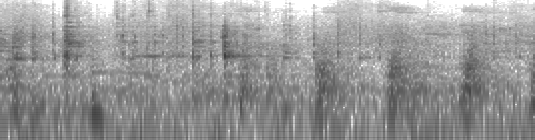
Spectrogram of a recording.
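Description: Prawns cooking in a pan are turned over, giving scraping stirs and light sizzling beside a creek. The clatter is irregular and close, with faint background noise and no talking.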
